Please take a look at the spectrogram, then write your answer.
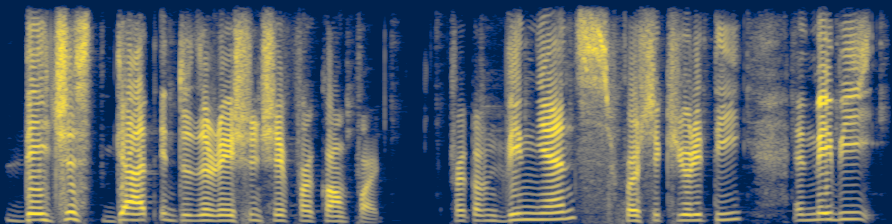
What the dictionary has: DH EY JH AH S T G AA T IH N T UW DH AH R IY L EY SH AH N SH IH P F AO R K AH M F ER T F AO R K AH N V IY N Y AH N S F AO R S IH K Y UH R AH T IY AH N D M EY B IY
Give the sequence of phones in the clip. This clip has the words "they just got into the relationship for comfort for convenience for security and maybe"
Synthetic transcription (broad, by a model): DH EY JH AH S T G AA T IH N T UW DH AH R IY IH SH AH N SH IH P F AO R K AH M F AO T F AO R K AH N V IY N Y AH N S F AO R S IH K Y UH R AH T IY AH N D M EY B IY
